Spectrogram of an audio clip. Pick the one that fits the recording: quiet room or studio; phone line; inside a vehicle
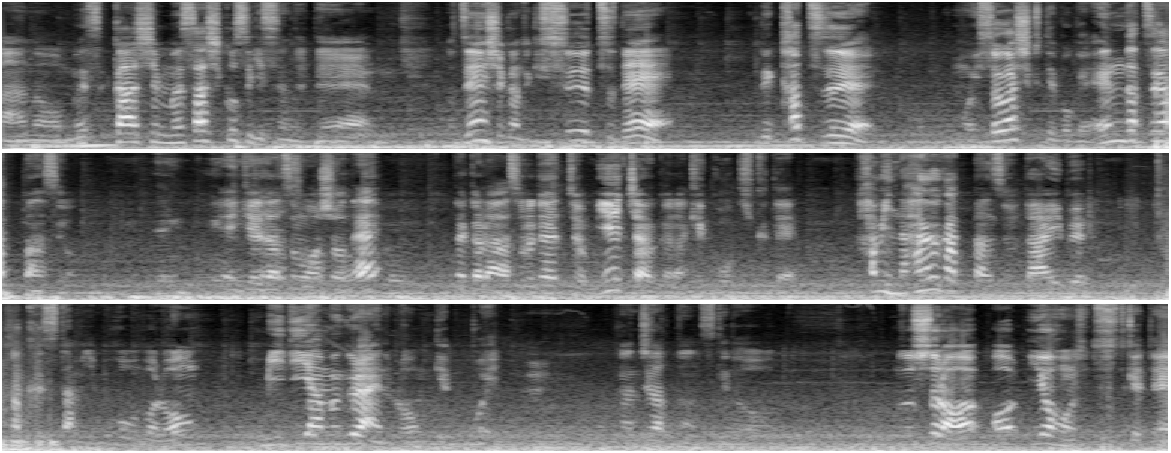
inside a vehicle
